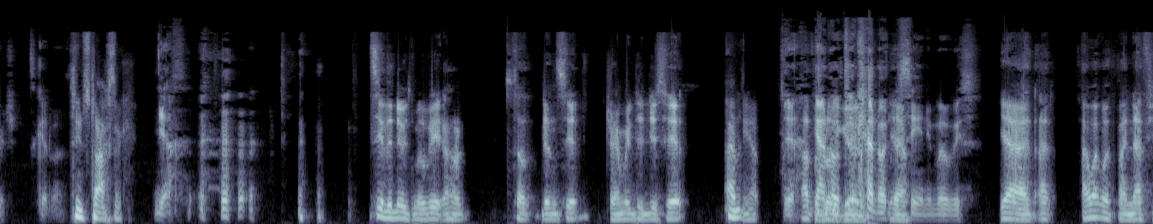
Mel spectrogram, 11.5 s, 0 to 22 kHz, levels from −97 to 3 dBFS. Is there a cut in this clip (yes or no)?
yes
